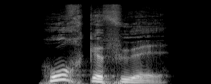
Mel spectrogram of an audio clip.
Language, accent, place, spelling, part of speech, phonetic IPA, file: German, Germany, Berlin, Hochgefühl, noun, [ˈhoːxɡəˌfyːl], De-Hochgefühl.ogg
- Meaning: elation, exhilaration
